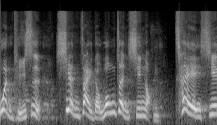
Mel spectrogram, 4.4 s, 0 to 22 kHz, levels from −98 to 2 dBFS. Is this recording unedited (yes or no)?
yes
